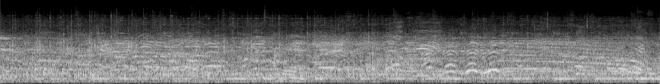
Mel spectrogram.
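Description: Several men shout and call out to each other outdoors.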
